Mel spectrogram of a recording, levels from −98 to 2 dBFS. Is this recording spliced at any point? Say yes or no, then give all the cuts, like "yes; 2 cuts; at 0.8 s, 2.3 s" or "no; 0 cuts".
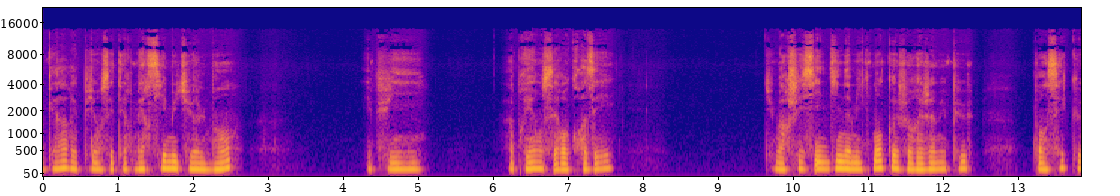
no; 0 cuts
